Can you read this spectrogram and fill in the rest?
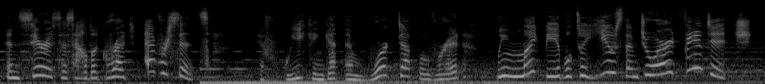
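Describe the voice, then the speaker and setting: A woman's voice: very high voice, very animated, normal speed. A woman voicing a timid, nervous young girl exorcist in a game cutscene, hesitant and apologetic as she talks. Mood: uneasy. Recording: game cutscene with music behind.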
